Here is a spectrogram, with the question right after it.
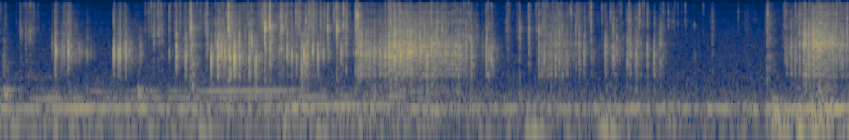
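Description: A utility knife blade cuts and scrapes small cubes off the surface of a solid rectangular brown laundry soap bar, scored into a grid and held in the hand. Crisp, bright scraping and crunching comes in quick, irregular bursts, with short dry cuts between longer rasping strokes. It ends on one more rising scrape.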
